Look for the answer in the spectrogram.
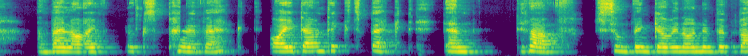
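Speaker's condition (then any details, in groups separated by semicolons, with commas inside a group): Cerebral palsy; since childhood; some speech delay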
